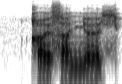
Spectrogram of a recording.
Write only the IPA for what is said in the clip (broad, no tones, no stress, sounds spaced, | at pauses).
qʰ ɜ s a ɲ ɜ ç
